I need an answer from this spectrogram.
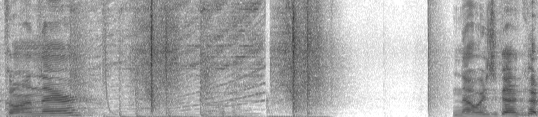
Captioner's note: nail gun snapping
